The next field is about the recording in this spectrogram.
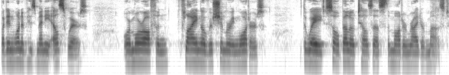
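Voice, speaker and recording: A woman's flat, monotone delivery at medium pitch. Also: moderate pace. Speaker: poet and translator. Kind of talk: event introduction.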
